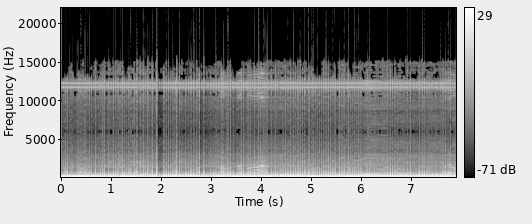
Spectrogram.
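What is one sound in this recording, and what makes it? Other dirt bike engines rumble nearby.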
